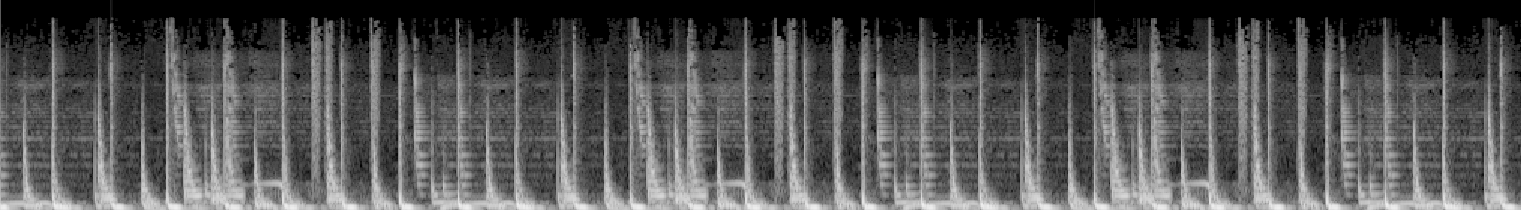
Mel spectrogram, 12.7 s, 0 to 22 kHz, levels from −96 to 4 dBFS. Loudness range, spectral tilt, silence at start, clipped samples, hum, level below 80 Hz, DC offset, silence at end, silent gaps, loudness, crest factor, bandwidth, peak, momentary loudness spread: 0 LU; -5.5 dB/octave; 0 s; under 0.1%; none; -14 dBFS; under 0.1%; 0 s; none; -14 LUFS; 12 dB; 15 kHz; 0 dBFS; 3 LU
